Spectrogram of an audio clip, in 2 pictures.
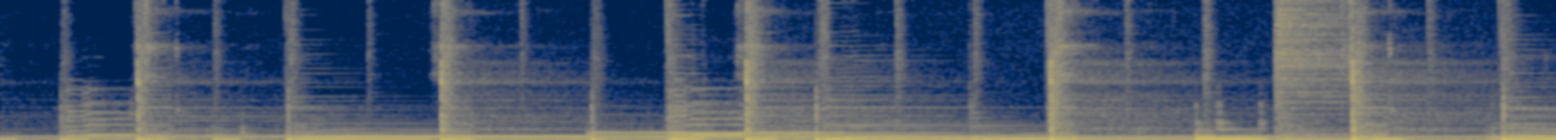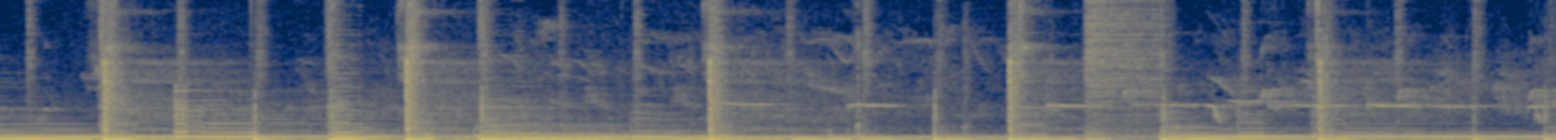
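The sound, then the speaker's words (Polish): A short instrumental music passage with a steady pulse of percussive accents over sustained low tones and bright, twinkling high notes, played at a moderate, even volume with no voices. “A teraz posłuchajcie muzyczki i opowiem Wam o tym, co robi małpa.”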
